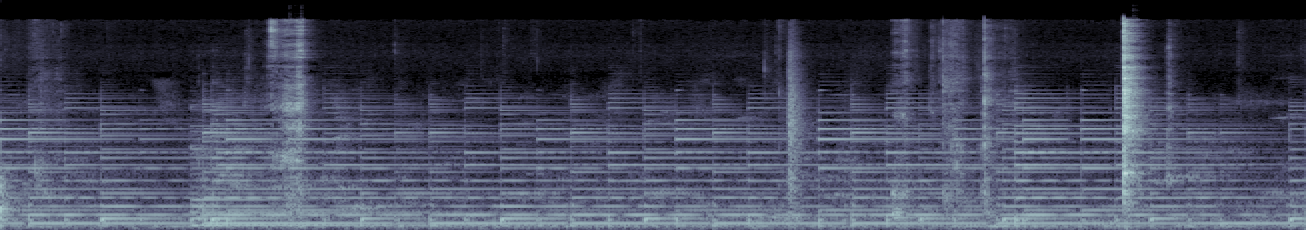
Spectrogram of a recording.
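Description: Cooked eggplant, Bengali sahebi begun, being served onto a plate: a few light clinks of a metal spoon against dishes, with scattered taps and one sharper clink near the end, over quiet background music.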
